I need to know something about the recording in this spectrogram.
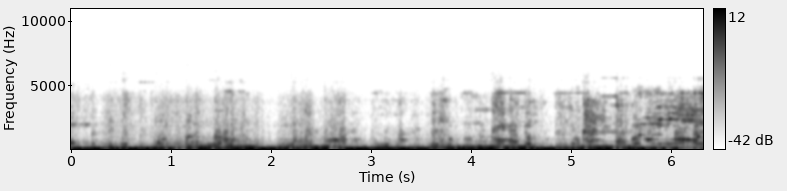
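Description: Live church band music: an electronic keyboard playing in an organ sound over a repeating low bass line, with drums keeping time.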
